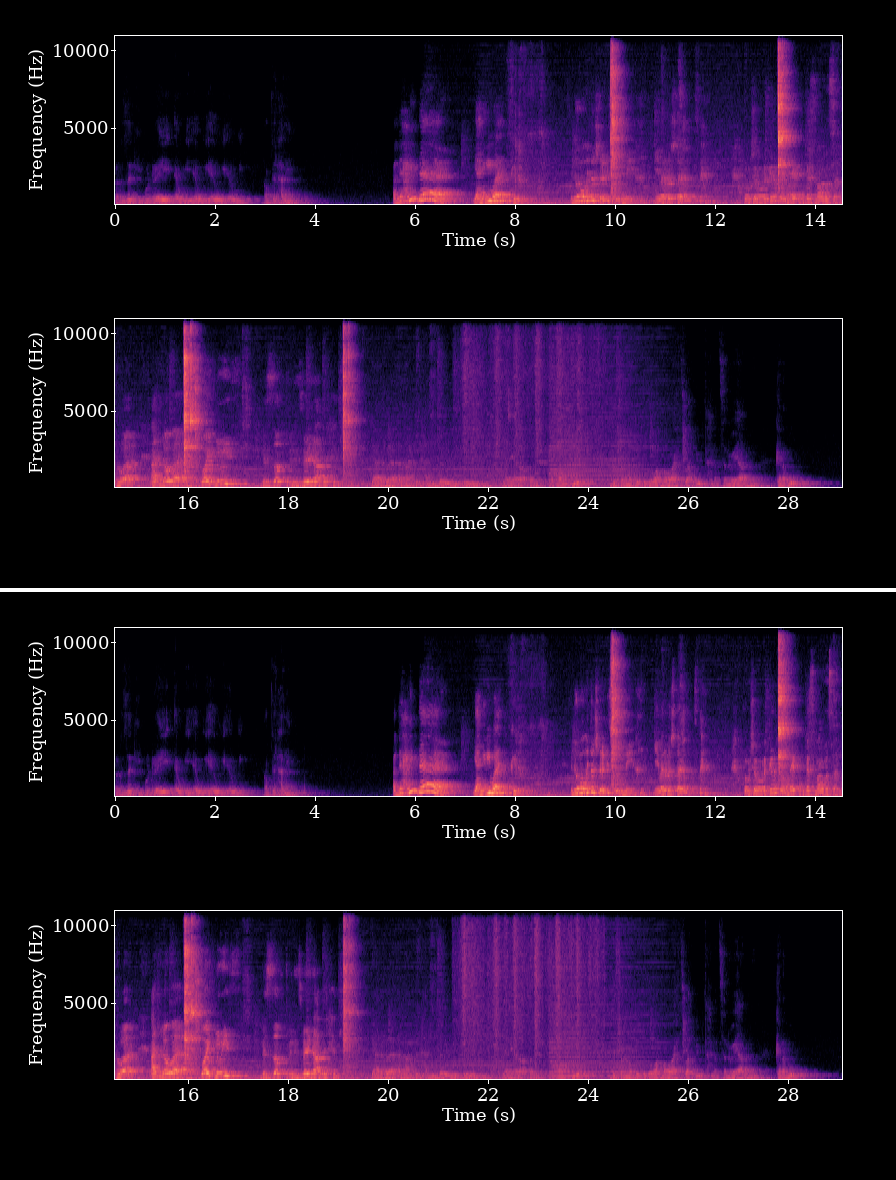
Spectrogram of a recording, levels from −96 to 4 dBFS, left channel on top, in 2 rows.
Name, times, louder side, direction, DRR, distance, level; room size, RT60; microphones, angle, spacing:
voice 1, 0.0-2.6 3.0-3.6 12.7-12.8 15.2-15.6 19.7-21.8 22.2-23.9 24.4-27.4 27.8-28.1, equal, 15° right, 1 dB, 0.8 m, -41 dB
voice 2, 5.6-6.7 7.2-8.2 9.1-11.9 12.3-16.0 16.2-17.0 17.4-19.1, right 3 dB, 40° right, 3 dB, 0.3 m, -30 dB
sound 1, 6.2-25.9, equal, ahead, 1.2 m, -49 dB
sound 2, 7.8-22.6, left 2 dB, 55° left, 1.8 m, -36 dB
sound 3, 21.3-24.3, right 5 dB, 65° right, 0.9 m, -50 dB
6.1 x 6.0 x 2.7 m, 1.2 s
head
